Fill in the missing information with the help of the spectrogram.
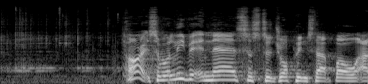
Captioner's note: liquid drips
